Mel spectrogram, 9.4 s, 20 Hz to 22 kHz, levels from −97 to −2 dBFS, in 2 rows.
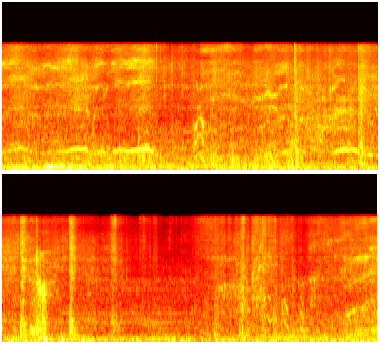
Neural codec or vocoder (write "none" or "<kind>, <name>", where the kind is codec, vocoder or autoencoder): codec, DAC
